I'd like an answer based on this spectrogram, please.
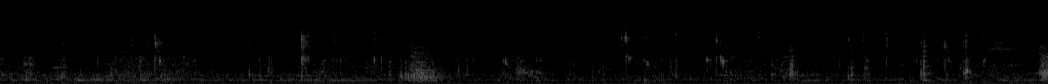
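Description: Faint, close-up eating sounds: irregular wet chewing, smacks and bites as a person tears apart and eats sauce-coated spicy fried chicken wings by hand.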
